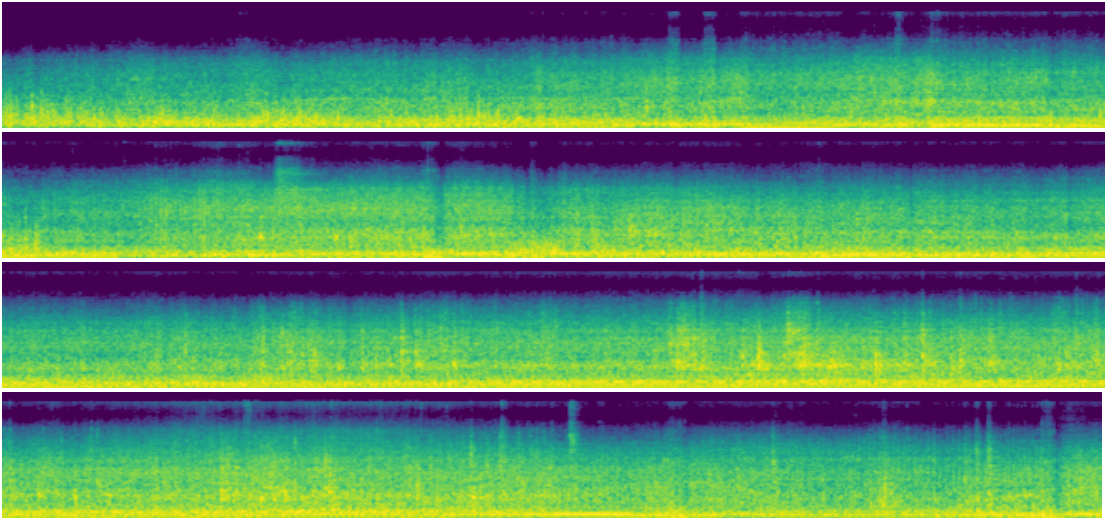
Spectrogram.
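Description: Diesel engine of an old six-wheel dump truck running as it pulls up and stops, then held at steady revs while the hydraulic hoist tips the loaded bed; the dirt load starts sliding out near the end.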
